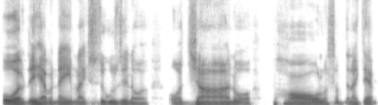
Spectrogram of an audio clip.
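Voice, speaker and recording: A man's voice: medium pitch, steady tone, normal speed, smooth, no room sound, studio quality. A man hosting a morning call-in radio show with a stuffed-up nose, talking in a rambling way and repeating the phone number over and over.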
